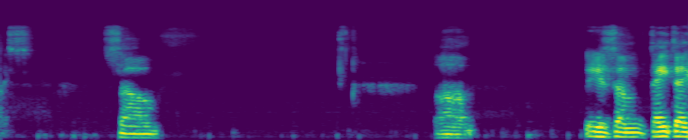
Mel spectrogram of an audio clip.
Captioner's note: pause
